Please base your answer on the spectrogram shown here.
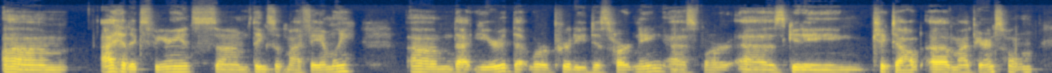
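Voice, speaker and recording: A young adult man speaking as a guest over a video call, at a middle pitch for a man. He talks in an earnest, reflective way, often pausing and searching for words. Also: little pitch movement, a little mellow. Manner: earnest, reflective, many hesitations. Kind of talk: casual chat.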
